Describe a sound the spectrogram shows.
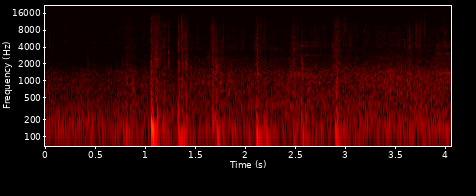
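Footsteps crunch softly on rocky ground.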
